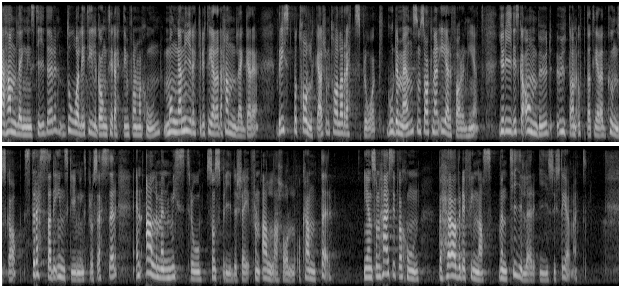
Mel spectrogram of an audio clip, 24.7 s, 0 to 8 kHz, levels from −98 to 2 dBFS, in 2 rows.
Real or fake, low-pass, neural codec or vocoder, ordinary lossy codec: real; 7.2 kHz; none; none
